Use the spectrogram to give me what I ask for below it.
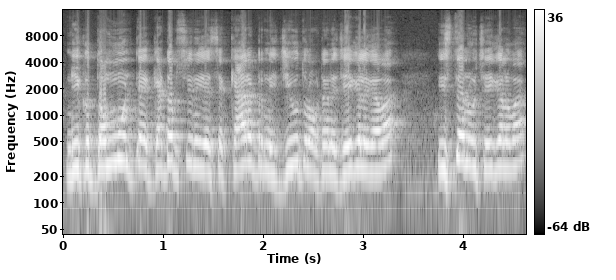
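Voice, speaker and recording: A man's voice: very high voice, fairly even intonation, racing, darkish tone. A man delivering a heated rebuttal in a combative way, firing off one rhetorical challenge after another.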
